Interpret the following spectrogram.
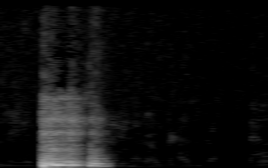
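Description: A man clearing his throat close into a handheld microphone: one short two-part clearing near the start.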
